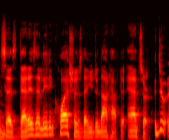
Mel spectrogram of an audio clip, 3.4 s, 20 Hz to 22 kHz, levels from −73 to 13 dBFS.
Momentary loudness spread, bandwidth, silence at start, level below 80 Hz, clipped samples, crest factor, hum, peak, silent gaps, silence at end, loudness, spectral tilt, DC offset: 10 LU; 15.5 kHz; 0 s; -54 dBFS; under 0.1%; 18 dB; none; -8 dBFS; none; 0 s; -26 LUFS; -4.5 dB/octave; under 0.1%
